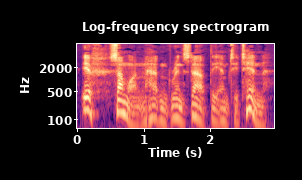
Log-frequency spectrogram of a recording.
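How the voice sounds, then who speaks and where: Husky, measured police inspector. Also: male voice, sits low, very animated, no echo, heavily acted. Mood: persistent. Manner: formal, politely probing. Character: measured, probing male police detective inspector, courteous but persistent. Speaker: actor in a radio detective drama. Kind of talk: radio drama dialogue.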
